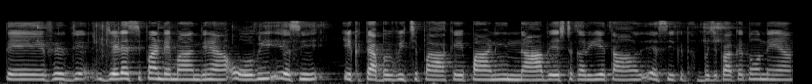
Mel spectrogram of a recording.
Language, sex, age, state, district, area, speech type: Punjabi, female, 45-60, Punjab, Ludhiana, urban, spontaneous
